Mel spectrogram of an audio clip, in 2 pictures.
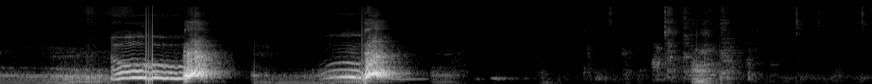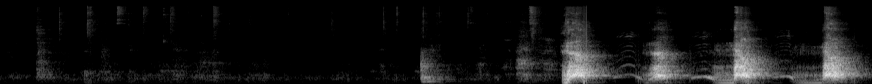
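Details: Pet Labrador Retriever Coco, restless while its owner scolds it; opens with whining, rising yelps and a bark, then near-quiet, ending in a burst of four quick barks.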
